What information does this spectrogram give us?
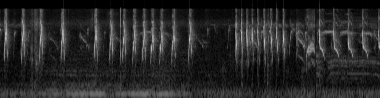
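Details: Bar-winged prinia in vigorous song, used to lure rival prinias into answering: sharp high chips in irregular runs, a brief silence, then a fast dense burst followed by thinner twitters.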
